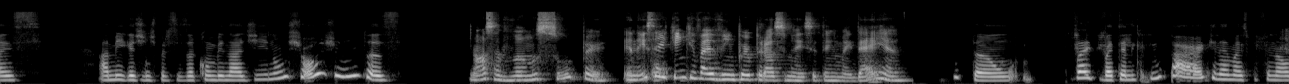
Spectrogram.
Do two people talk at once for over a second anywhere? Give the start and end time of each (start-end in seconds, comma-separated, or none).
none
